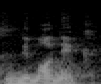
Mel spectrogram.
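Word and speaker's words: mnemonic: will be pronounced as pneumonic M will be silent here okay then coming on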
